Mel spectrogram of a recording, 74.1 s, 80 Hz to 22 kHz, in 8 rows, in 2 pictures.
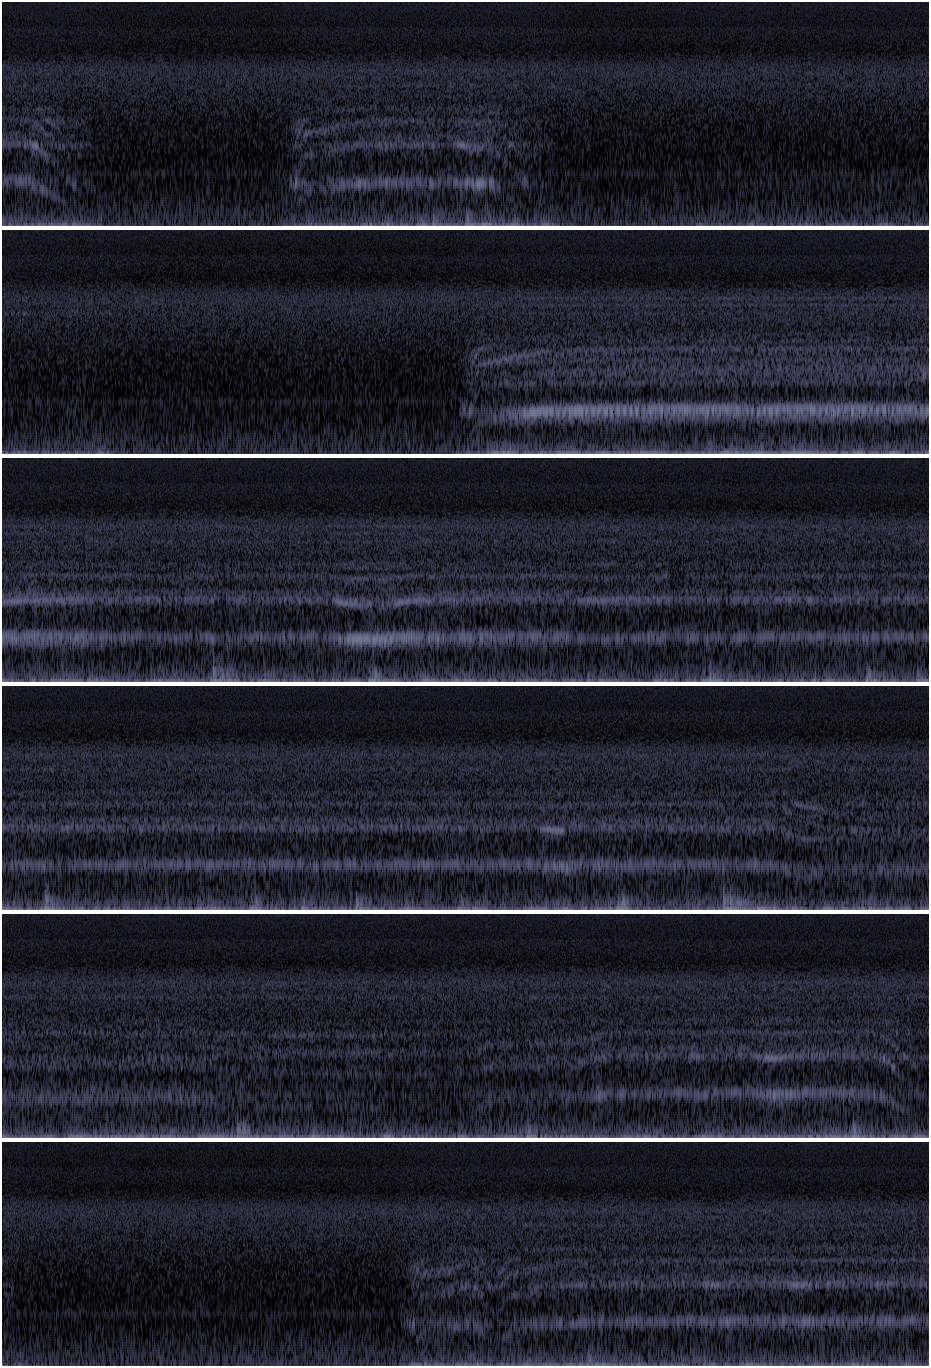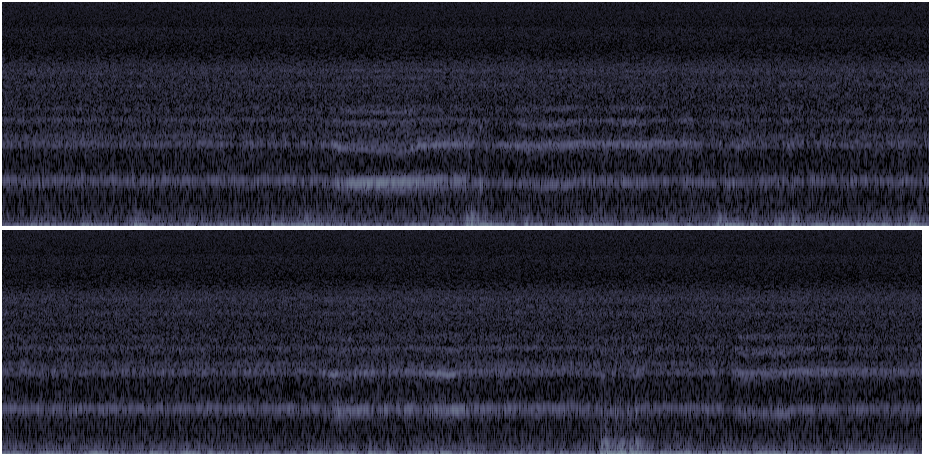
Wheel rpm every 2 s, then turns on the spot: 110, 60, 160, 30, 20, 10, 0, 130, 200, 220, 230, 230, 230, 230, 230, 240, 230, 230, 180, 160, 160, 190, 220, 60, 0, 70, 200, 230, 230, 230, 220, 230, 230, 230, 230, 230, 230.
8-12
